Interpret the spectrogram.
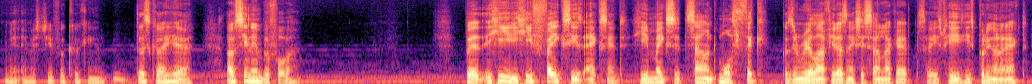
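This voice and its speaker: Soft music plays behind a game streamer, a middle-aged man with a South African accent, who speaks at a moderate pace in a medium pitch. He chats casually with viewers during a colony-building session, often talking to himself while he builds.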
